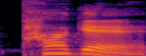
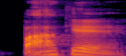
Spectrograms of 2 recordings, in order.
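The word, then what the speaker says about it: פגה: 맺어요 어 그것을 이제 히브리어로 바쿠라 혹은 파게 이렇게 기 약간 빠게 발음이 좀 거친데 빠게 근데 이게 이제에 어 헬라어와 라틴어와 이렇게 거치면 영어로 걸 어 바뀔 때는 이제 피그이라고 이렇게 되는데 그 원래이 발음 이제 파게라 합니다 어린 무아가 나무예요 근데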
